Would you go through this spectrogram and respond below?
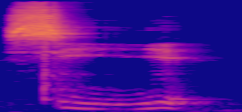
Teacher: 西 i xi, which tone? Third, so it's a falling rising tone.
